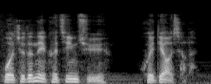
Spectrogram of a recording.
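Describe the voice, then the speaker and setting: An actor playing a polite, self-assured young actor with a husky voice in an animated drama. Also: male voice, mid-range voice, fast, a little hiss or hum, lightly acted. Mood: polite, confident. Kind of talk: dramatic character dialogue.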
